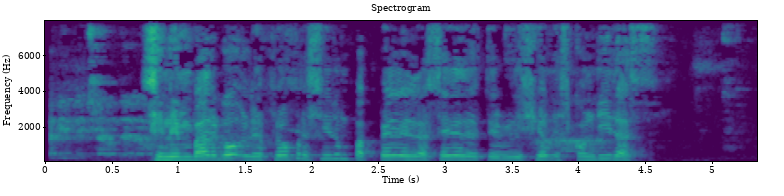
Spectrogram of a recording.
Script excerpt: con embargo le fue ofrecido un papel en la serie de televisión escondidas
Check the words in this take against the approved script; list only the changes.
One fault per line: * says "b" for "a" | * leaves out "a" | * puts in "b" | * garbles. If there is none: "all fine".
* says "sin" for "con"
